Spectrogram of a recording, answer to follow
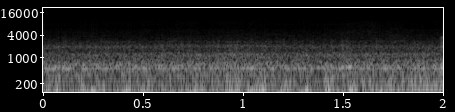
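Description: Wind buffeting the microphone, a heavy, fluttering low rumble, mixed with road noise from an e-bike riding on pavement at about 20 mph.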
